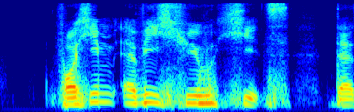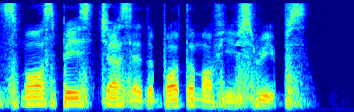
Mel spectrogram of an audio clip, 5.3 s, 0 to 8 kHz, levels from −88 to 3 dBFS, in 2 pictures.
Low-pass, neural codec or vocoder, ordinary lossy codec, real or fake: 7.2 kHz; none; MP3, 48 kbps; real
